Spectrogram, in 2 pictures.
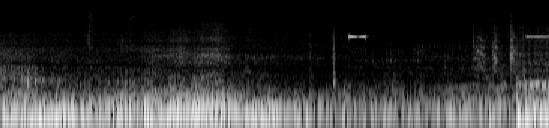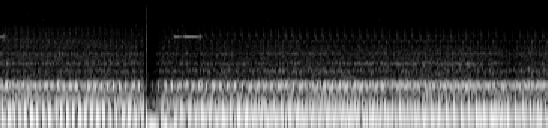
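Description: Quad bike (ATV) engines idling together, with three short high beeps; about five seconds in, a nearby quad's engine comes in loud and runs steadily at idle.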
